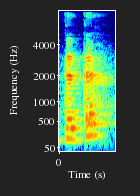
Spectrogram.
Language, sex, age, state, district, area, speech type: Punjabi, female, 45-60, Punjab, Hoshiarpur, rural, read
